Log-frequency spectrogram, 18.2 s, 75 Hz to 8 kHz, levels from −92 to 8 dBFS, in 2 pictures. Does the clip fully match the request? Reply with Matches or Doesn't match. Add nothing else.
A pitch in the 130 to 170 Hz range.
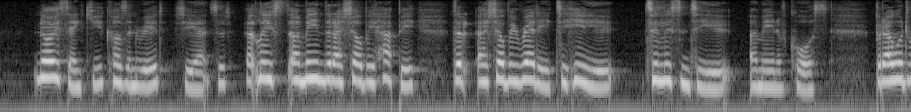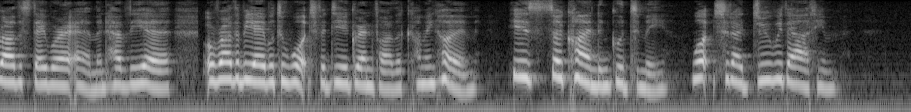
Doesn't match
